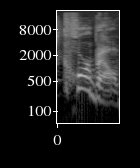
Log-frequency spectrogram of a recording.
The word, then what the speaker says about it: Kobel: Brian, it's Kobel, knucklehead.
